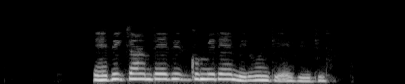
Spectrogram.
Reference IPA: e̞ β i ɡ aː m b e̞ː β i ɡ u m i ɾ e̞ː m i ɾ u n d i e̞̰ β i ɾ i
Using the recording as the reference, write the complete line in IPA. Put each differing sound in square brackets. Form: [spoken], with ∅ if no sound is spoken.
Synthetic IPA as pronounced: e̞ β i ɡ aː m b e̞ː β i ɡ u m i ɾ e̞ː m i ɾ [uː] n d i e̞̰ β i ɾ i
